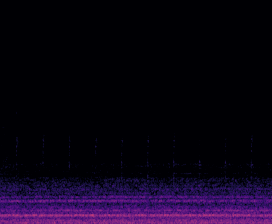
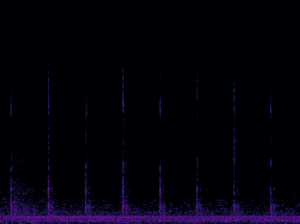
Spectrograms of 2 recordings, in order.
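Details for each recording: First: Chinese heater (owner's term) with a makeshift air filter on the induction side, first lit after priming and bleeding the pump, in a quick test: steady blower hum, held mid tone, even combustion rush and light regular ticking; running normally. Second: Chinese air heater bench test with makeshift air filter: sharp, even dosing-pump ticks about three per second while priming and bleeding air from the fuel line; heater beginning to fire.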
